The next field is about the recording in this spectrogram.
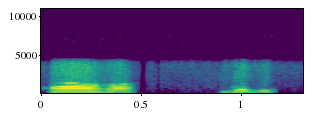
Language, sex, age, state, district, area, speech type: Odia, female, 30-45, Odisha, Cuttack, urban, conversation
